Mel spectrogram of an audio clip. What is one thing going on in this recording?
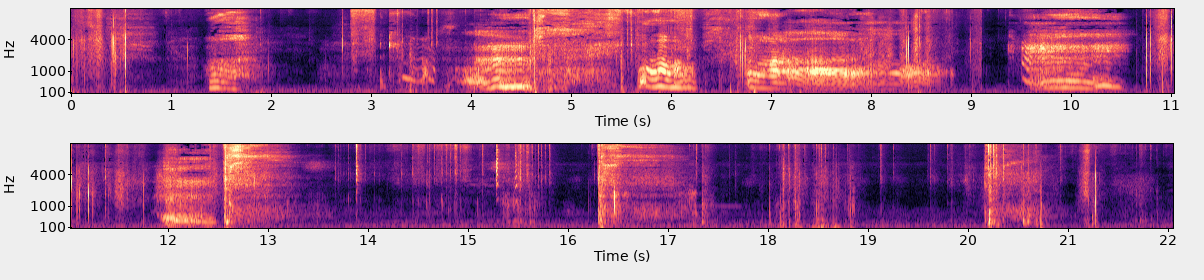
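A small plastic toy clicks and knocks as it is handled.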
